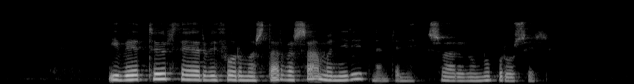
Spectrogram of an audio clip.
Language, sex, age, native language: Icelandic, female, 40-49, Icelandic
